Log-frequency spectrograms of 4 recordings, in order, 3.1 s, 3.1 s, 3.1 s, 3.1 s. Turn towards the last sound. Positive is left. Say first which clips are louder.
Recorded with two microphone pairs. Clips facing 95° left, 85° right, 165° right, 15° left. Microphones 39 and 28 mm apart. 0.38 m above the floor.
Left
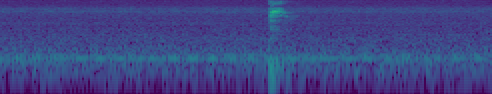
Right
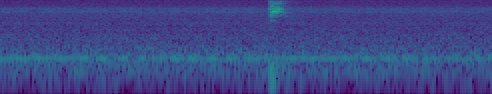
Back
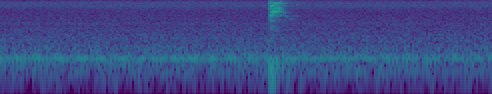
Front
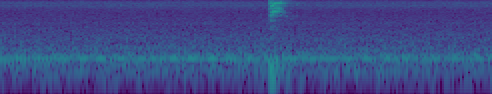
# left 4 dB, back 3 dB
turn(degrees=130)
